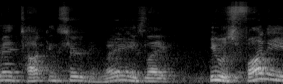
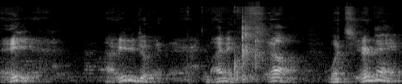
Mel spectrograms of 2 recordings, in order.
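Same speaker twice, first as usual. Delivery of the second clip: low, deep villain voice; 5 semitones lower than usual. Retelling a parody scene where the character Cell greets a city: imitating Cell. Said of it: "He's like".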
